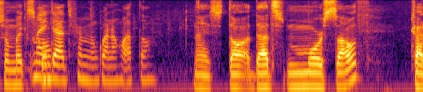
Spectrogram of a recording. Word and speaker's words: Guanajuato: My dad's from Guanajuato. Nice. That's more south. Try to pronounce that, Max. Say it again. Guanajuato.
